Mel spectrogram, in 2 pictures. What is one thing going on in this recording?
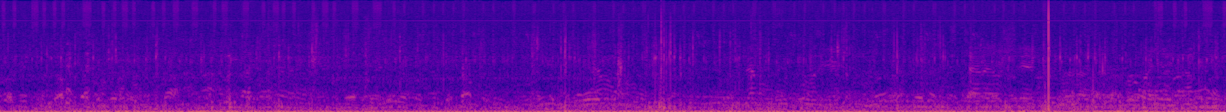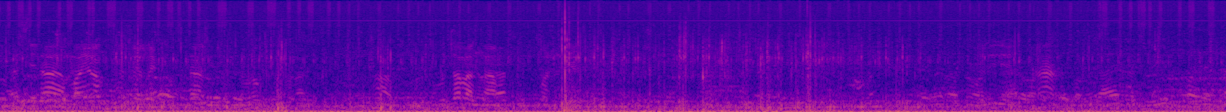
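A group of men walk on asphalt with shuffling footsteps.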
